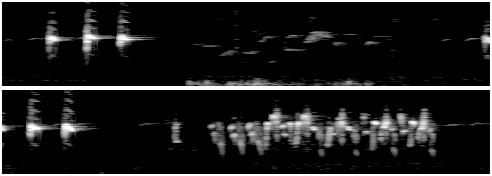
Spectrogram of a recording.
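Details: Sooty-headed bulbul lure call, the 'ngriwek uplik uplik' style used to make birds answer at once: three bright clipped notes, a quiet low rumble, two more sharp notes, then a fast bubbling chatter.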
